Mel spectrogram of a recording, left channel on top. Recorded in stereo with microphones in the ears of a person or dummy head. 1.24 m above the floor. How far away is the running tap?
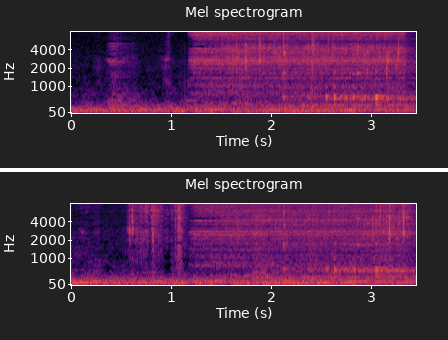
About 1.7 m.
